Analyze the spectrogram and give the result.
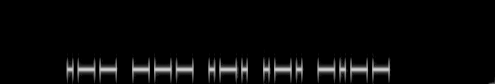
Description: Morse code, heard as a keyed tone, about 22 wpm, 700 Hz. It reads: WORRY
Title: Sentences from Top 1100 Words - New Word Drill - 22wpm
